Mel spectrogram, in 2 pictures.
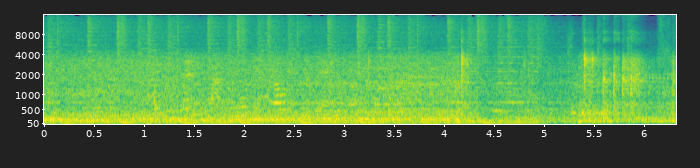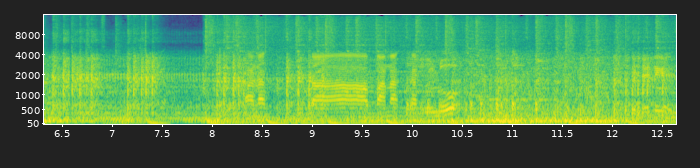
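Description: Two-stroke motorcycle engines, a Yamaha RX-King and a Kawasaki Ninja 150 R, running at idle side by side with a steady low rumble, shortly after both were started.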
